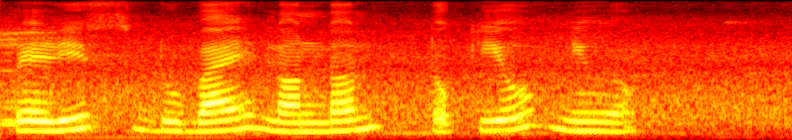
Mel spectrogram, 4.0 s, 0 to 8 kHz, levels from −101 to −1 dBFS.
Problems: constant background noise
